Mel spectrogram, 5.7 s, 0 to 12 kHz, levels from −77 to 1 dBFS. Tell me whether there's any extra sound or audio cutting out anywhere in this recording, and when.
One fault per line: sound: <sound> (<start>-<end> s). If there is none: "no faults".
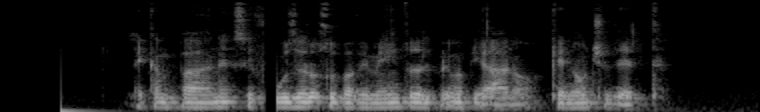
sound: dropout (2.0-2.1 s)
